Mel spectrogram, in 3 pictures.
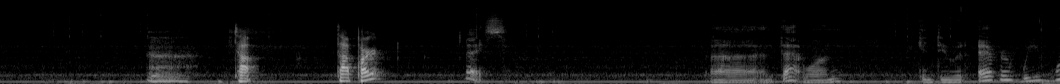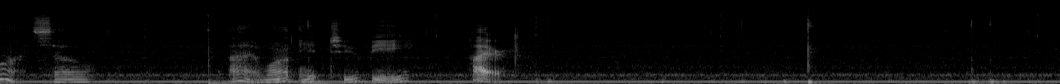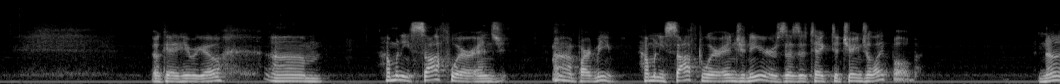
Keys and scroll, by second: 0.3 x, 0.6 v, 1.0 space, 2.2 m, 4.8-5.8 typing, 8.2-10.3 typing, 12.6 r, 13.6 Right, 14.1 Left, 15.9 space, 18.6 r, 20.2 Left, 25.1 space, 27.1 r.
